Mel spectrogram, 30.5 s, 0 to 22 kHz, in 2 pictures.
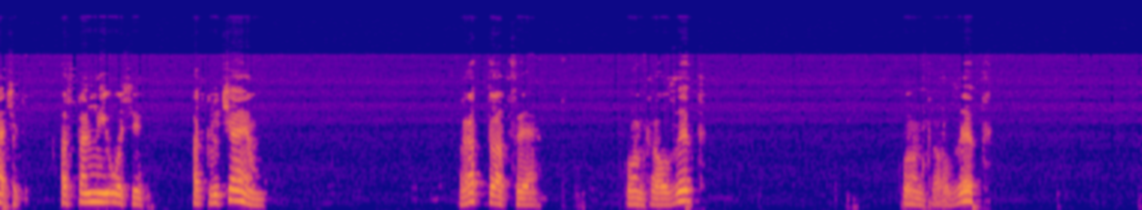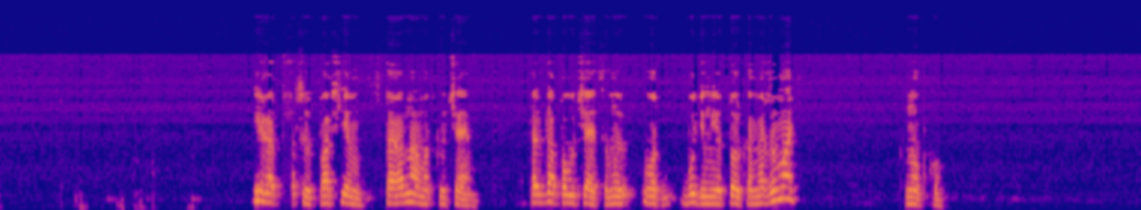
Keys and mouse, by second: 0.9 click, 1.7 click, 6.8 click, 8.7 ctrl+z, 10.3-11.3 drag, 12.3-14.3 ctrl+drag, 15.2-16.2 drag, 17.2 ctrl+z, 19.0 click, 19.7 click, 20.3 click, 23.0-30.4 drag.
